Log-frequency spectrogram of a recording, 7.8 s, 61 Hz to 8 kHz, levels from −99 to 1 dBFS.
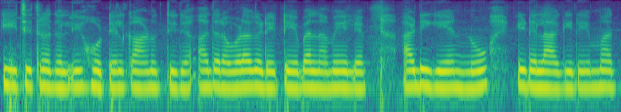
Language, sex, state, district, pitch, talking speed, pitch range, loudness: Kannada, female, Karnataka, Bidar, 180 Hz, 95 wpm, 180-185 Hz, -11 LUFS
